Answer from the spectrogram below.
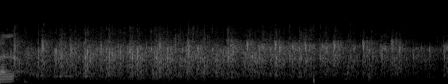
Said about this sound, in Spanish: En especial las madres, no sé cuántas madres hay en este lugar, cuántas madres hay aquí. un aplauso para todas las madres.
